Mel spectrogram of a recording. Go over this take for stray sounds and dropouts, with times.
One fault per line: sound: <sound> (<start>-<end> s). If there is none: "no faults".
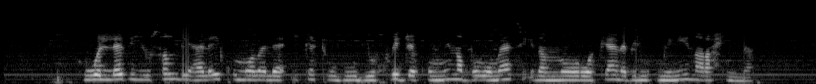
no faults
